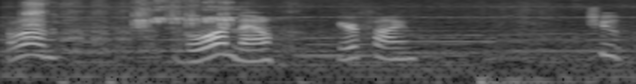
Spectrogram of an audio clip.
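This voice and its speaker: Speaking a little slowly in a high-pitched voice, a female gamer offers casual, self-deprecating commentary as she plays. She thinks aloud informally, with the game's music and sounds behind her.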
